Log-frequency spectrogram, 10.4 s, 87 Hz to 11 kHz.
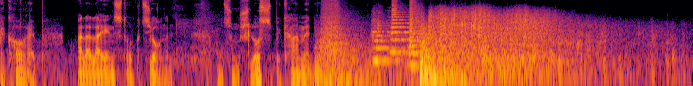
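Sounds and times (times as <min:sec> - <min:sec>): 
speech: 0:00.2 - 0:05.3
thunderclap: 0:04.7 - 0:10.3
short tonal notes: 0:04.8 - 0:06.9.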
